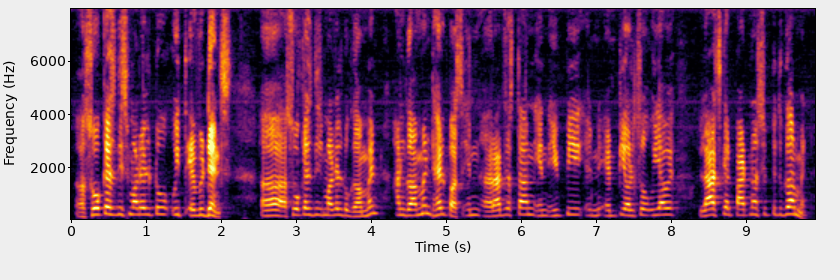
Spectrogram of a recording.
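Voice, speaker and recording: A man with an Indian accent answering on a panel in halting, list-like speech with non-standard grammar. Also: very high voice, fairly even intonation. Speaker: panelist from industry.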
